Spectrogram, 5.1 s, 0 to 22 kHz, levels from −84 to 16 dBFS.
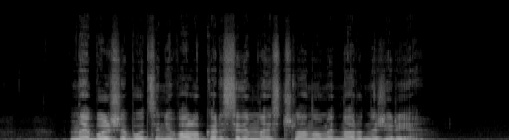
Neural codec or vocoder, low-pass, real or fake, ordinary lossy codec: none; 19.8 kHz; real; none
